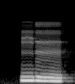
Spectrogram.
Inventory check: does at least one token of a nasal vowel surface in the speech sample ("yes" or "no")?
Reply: no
